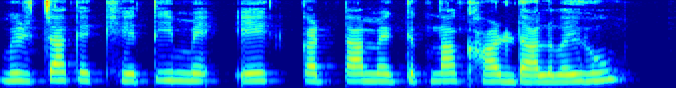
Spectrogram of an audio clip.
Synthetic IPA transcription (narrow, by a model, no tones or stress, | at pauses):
mɪɾt͡ʃakekʰeːt̪imẽeːkːəʈːamẽkɪt̪nakʰaːɽɖaːlʋəiɦuː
